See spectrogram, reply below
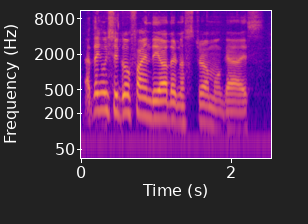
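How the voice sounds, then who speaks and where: A man's voice: fairly high pitch, very animated, brisk. A man playing a tabletop game, talking casually and bluntly, with some swearing.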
